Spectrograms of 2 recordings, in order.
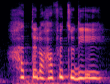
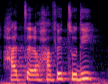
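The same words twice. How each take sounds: First: Questioning wife Zahra. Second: Restrained husband, voice slightly lowered; husband Mahran, trailing off. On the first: Wife prods husband to finish his thought, questioning. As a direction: echo him as a pressing question. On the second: Husband hesitates about his cousin wife, trailing off. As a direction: leave the thought hanging, tune rising. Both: A narrator's reading.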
